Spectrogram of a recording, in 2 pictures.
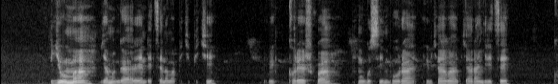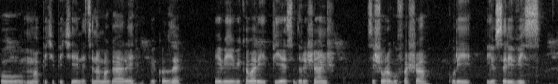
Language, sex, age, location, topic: Kinyarwanda, male, 36-49, Musanze, finance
